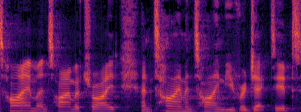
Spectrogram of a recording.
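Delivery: plain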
